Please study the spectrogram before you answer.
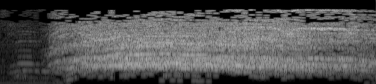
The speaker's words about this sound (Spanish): Vamos a hacer una experiencia para que la gente de Buenos Aires se dé cuenta de que aquí hay gente. Vamos a gritar todos a una.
